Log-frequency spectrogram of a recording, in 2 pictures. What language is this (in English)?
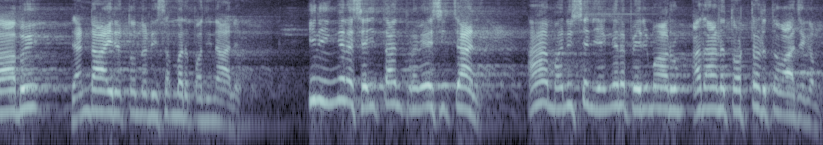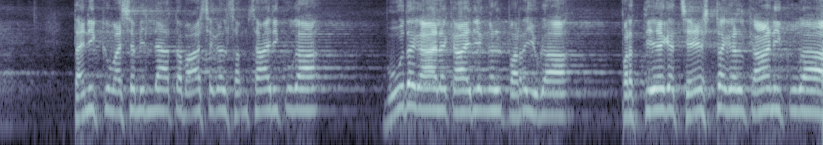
Malayalam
